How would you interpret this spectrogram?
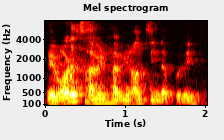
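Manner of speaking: ordinary talk, nothing marked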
